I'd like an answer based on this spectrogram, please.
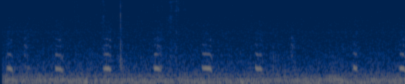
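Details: Sleeping hamster snoring: faint, short squeaky chirps, each with a slight downward bend, repeated roughly every three-quarters of a second over a steady low background hum.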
